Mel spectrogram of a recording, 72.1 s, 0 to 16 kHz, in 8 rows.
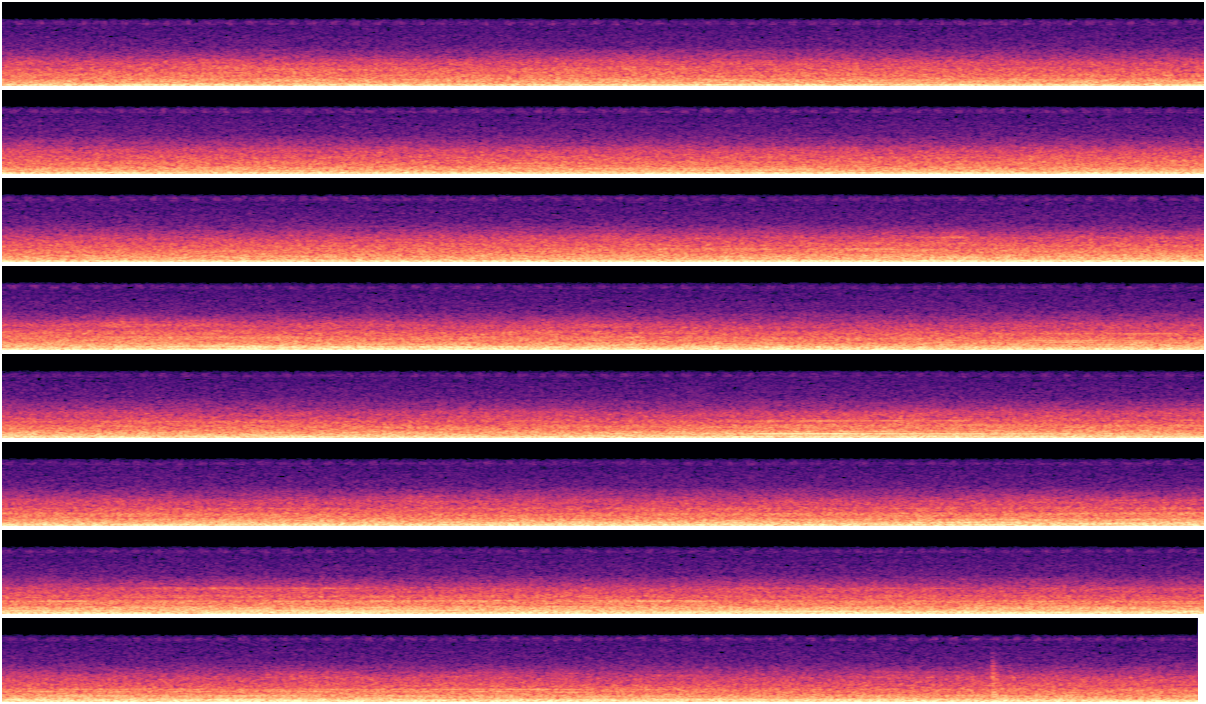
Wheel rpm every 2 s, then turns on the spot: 0, 0, 0, 0, 0, 0, 0, 0, 0, 0, 0, 0, 0, 0, 0, 0, 0, 0, 0, 0, 0, 0, 0, 0, 0, 0, 0, 0, 0, 0, 0, 0, 0, 0, 0, 0.
none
